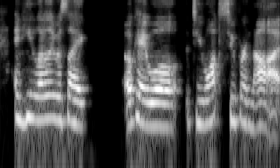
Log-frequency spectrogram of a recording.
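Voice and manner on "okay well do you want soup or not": wicked, rude, dismissive change of tone. Retelling a boyfriend answering his girlfriend: imitating a rude reply. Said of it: "he was wicked rude to her".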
